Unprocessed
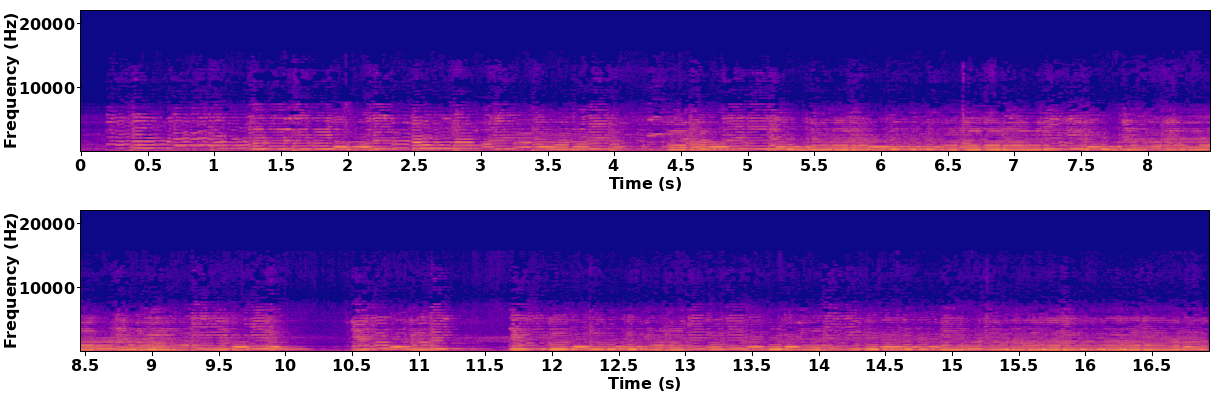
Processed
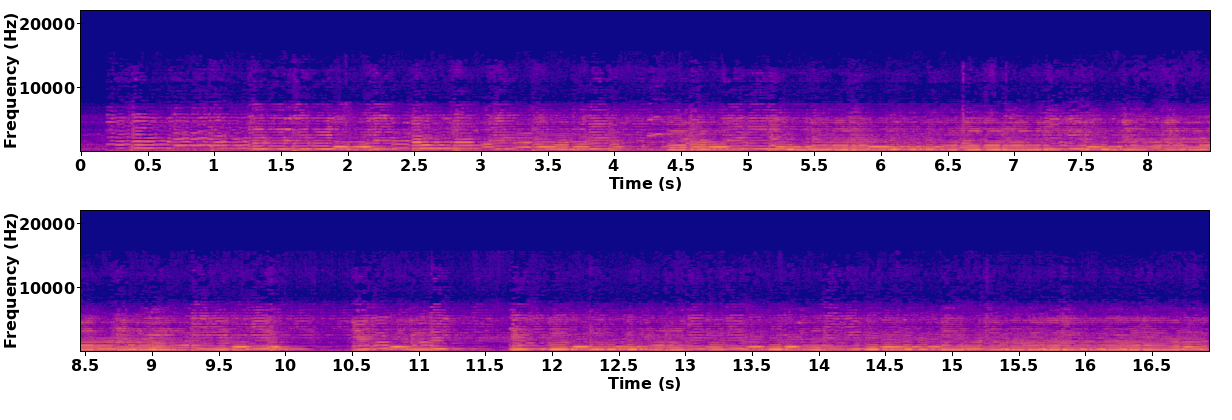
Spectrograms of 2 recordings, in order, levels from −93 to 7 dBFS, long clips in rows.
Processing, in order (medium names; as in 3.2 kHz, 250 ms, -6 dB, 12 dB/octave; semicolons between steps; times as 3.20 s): feedback echo behind a high-pass 322 ms, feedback 72%, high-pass 2.6 kHz, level -10.5 dB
